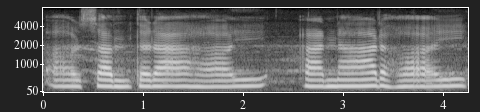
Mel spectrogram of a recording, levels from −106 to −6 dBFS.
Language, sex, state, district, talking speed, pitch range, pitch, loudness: Bajjika, male, Bihar, Vaishali, 70 wpm, 215-230 Hz, 220 Hz, -26 LUFS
